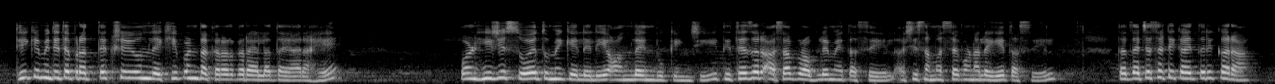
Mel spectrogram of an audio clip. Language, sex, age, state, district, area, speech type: Marathi, female, 30-45, Maharashtra, Nashik, urban, spontaneous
